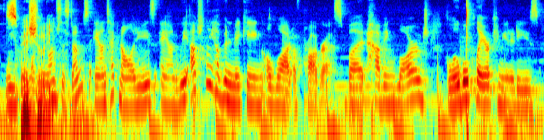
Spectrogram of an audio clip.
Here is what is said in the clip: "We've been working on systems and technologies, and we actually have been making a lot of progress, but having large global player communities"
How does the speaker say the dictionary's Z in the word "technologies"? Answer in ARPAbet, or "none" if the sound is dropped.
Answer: Z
